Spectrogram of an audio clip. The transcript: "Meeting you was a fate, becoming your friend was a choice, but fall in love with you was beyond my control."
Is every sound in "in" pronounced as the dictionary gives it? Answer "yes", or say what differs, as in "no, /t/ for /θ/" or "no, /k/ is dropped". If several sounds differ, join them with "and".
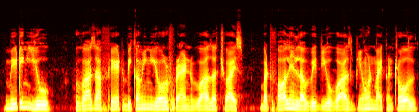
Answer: yes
